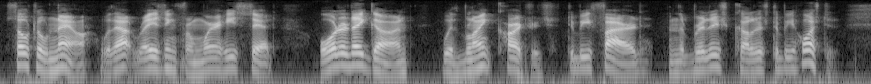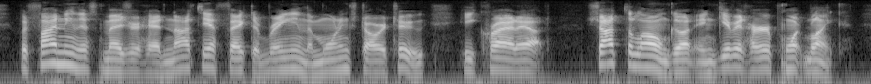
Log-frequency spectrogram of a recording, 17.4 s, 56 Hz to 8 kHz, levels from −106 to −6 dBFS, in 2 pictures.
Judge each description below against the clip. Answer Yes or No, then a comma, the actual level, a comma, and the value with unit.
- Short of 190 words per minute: Yes, average, 175 wpm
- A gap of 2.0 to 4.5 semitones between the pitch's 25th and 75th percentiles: Yes, average, 4.2 semitones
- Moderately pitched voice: No, low, 130 Hz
